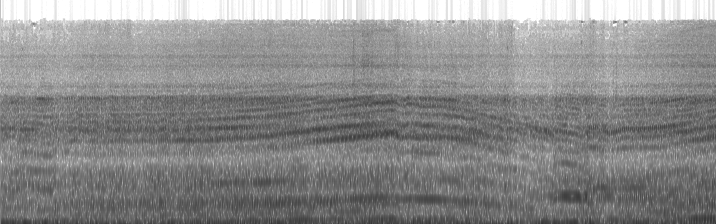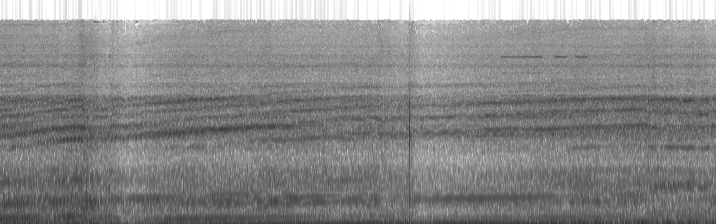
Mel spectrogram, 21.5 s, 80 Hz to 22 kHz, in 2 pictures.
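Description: Turbocharged SR20DET four-cylinder engine of a Nissan 240SX under hard acceleration, heard from inside the cabin: the revs climb, drop sharply about six seconds in, fall away over the next few seconds, then climb again, with brief dips near the middle and about two-thirds of the way through.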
